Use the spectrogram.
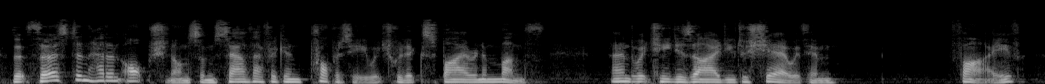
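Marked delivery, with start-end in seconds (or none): none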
